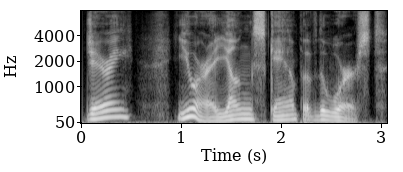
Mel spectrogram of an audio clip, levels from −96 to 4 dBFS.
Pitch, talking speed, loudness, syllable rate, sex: 125 Hz, 175 wpm, -15 LUFS, 4.3 syllables/s, male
